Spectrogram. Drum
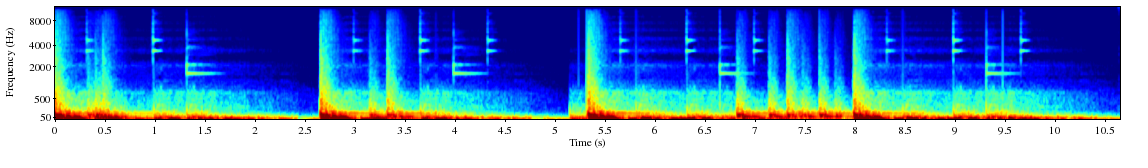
0.0 1.2, 2.7 3.9, 5.4 9.8

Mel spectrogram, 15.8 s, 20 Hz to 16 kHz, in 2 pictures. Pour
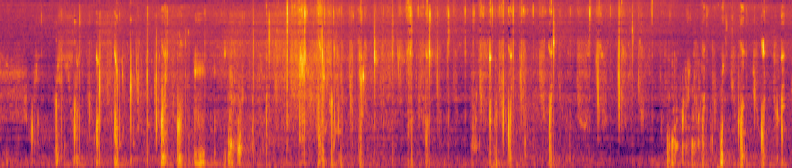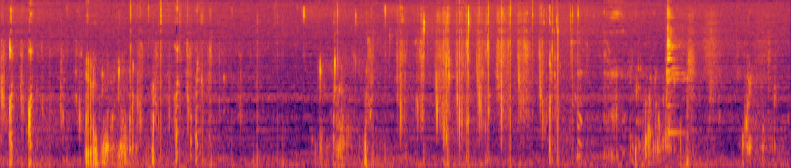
8.8 15.8

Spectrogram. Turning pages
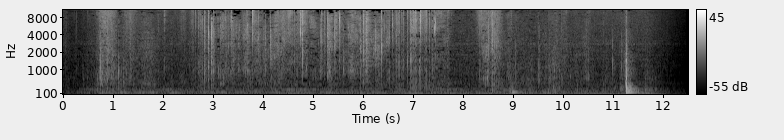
0.6 10.5

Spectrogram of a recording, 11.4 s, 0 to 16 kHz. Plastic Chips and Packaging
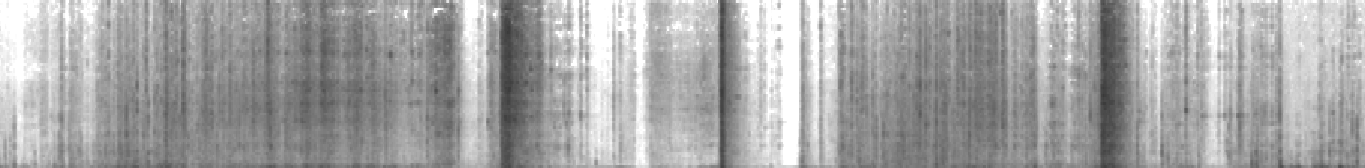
0.2 4.0, 6.8 11.3

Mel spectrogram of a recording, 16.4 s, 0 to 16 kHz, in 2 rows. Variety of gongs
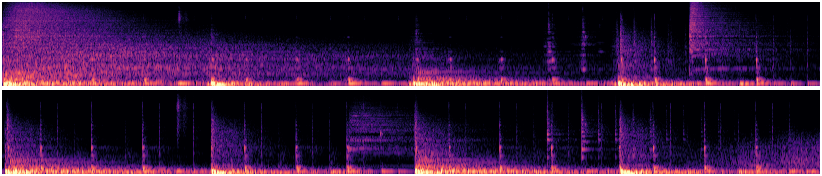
0.0 4.6

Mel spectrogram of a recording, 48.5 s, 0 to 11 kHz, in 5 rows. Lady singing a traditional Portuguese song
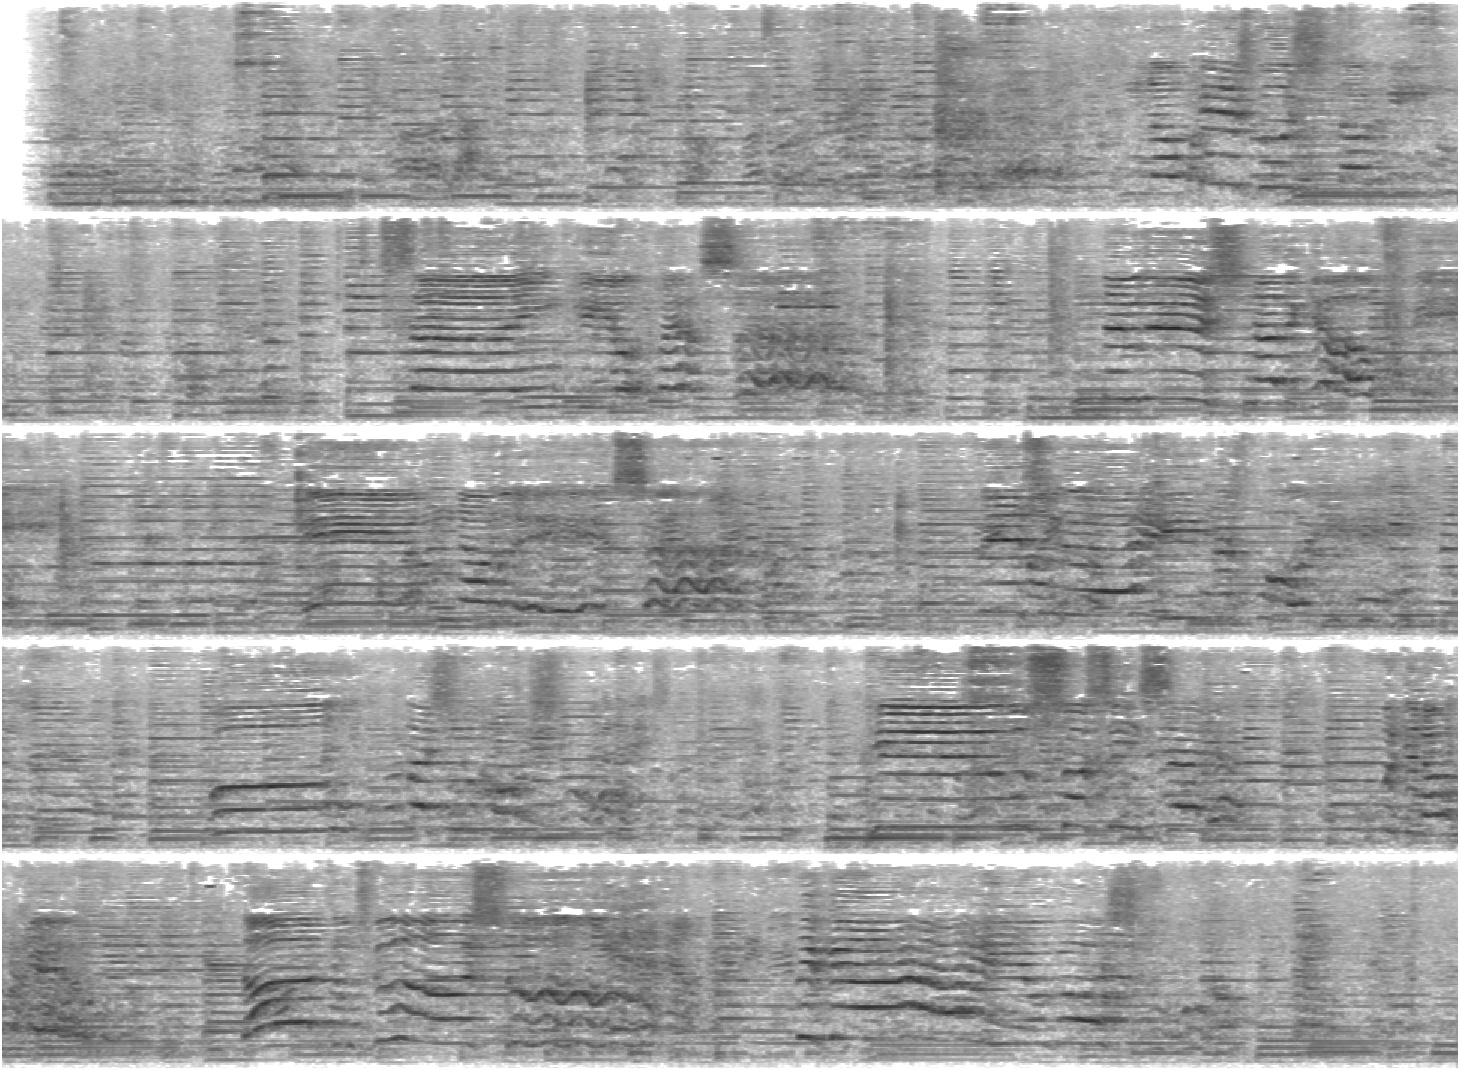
7.5 9.9, 12.2 15.5, 16.8 20.3, 21.2 24.6, 25.8 29.1, 30.4 33.6, 34.9 48.2

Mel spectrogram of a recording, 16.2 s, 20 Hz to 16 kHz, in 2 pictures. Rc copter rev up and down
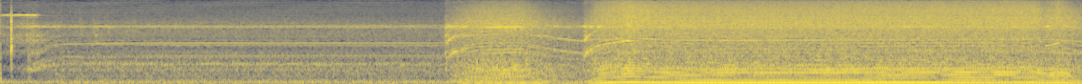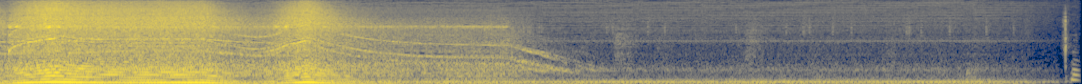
0.0 12.4

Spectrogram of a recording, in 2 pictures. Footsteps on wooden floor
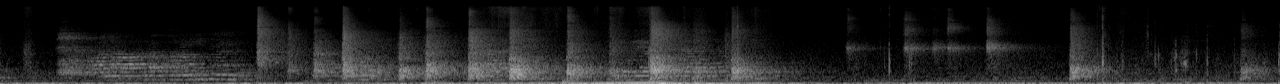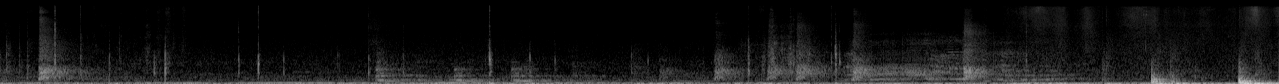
23.8 25.5

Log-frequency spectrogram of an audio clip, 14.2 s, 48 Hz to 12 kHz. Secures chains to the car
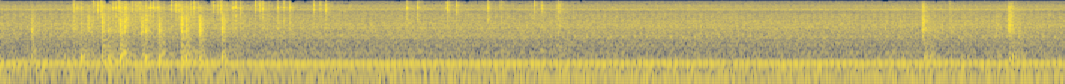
0.9 4.6, 5.3 7.6

